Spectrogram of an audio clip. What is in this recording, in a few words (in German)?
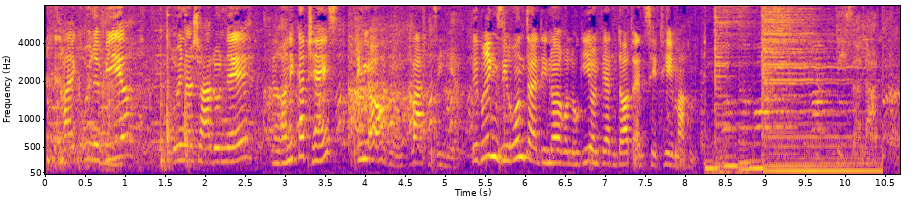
Kellnerin Krankenschwester Durchsage; Stimmproben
